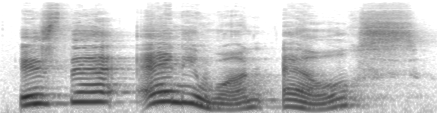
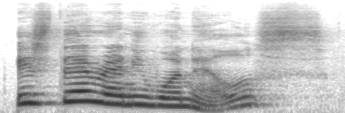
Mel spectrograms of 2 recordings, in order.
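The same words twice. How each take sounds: First: The words are kept apart with no R link. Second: An R sound joins the words smoothly together. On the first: "I'll say a phrase without linking" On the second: "then I'll say it with the linking"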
